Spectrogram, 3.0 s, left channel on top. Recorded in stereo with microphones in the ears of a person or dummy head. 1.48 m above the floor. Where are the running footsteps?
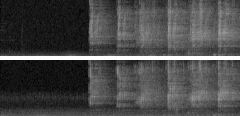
25° right (ahead or behind), 2 m; by 2.9 s 10° right (ahead or behind), 2.5 m.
